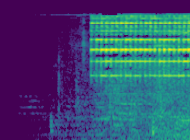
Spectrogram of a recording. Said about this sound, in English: It's the fire alarm. Is it a test drill or is it real? I don't know.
